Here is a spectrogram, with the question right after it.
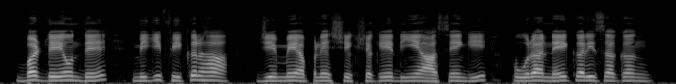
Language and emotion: Dogri, fearful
